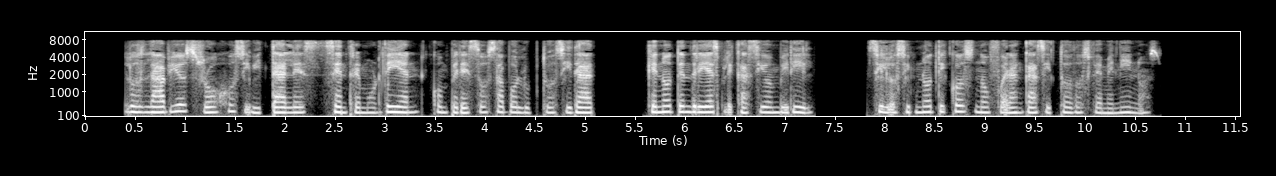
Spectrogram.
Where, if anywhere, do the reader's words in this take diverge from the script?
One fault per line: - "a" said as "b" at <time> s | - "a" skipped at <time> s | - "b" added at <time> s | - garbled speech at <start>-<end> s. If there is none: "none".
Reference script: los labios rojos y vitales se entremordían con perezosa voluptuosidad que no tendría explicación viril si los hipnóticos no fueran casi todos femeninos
none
